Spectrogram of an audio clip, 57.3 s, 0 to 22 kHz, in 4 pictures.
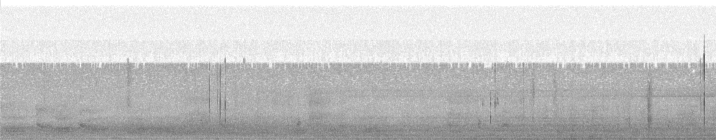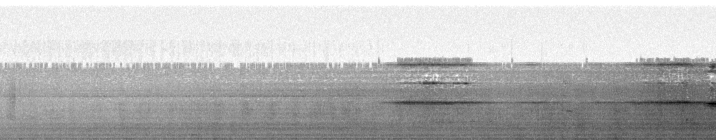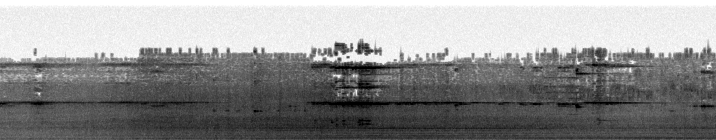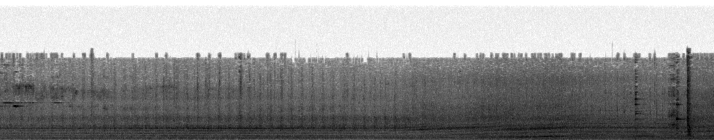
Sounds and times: Railroad car, train wagon: 0:00.0 - 0:57.2
Train: 0:00.0 - 0:57.2.

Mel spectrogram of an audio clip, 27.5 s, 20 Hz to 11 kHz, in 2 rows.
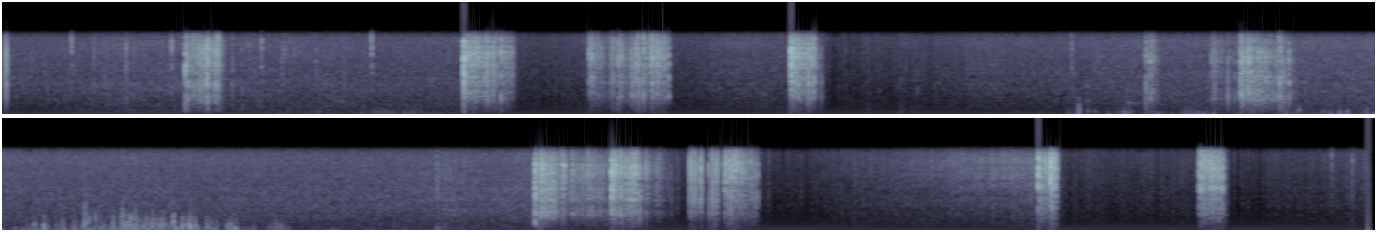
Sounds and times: Static: 0:00.0 - 0:03.1, 0:04.5 - 0:13.2, 0:18.1 - 0:27.4
Radio: 0:20.1 - 0:27.4.

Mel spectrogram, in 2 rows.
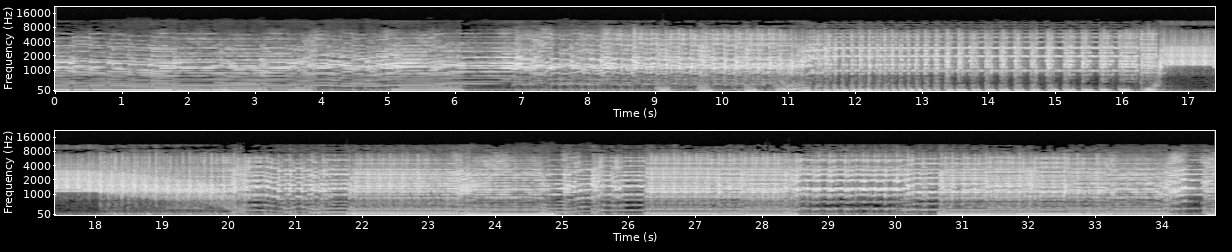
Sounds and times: Music: 0:00.0 - 0:34.8.

